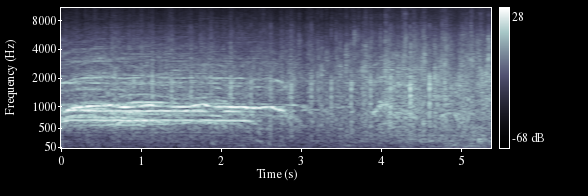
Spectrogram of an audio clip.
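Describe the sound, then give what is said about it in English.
An audience claps and cheers loudly, voting by applause for Matt Braunger, Power Rangers, with high whoops and whistles over dense, steady applause for a few seconds, then the clapping thins into scattered hand claps. “So, by applause, pick a favorite, starting with Matt Braunger, Power Rangers.”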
